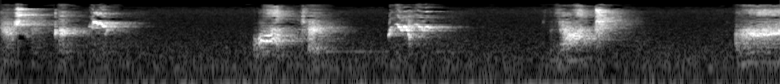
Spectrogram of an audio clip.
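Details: Talkative male budgerigar kept as a pet gives a few separated harsh, scratchy vocal bursts with a brief whistled tone between, short gaps of quiet in between.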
